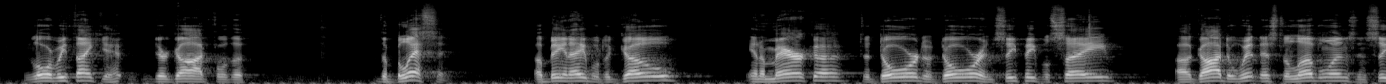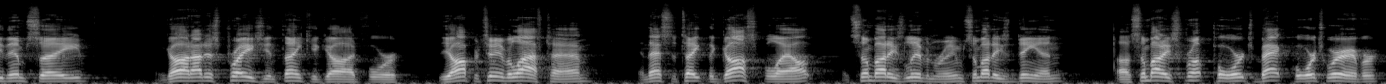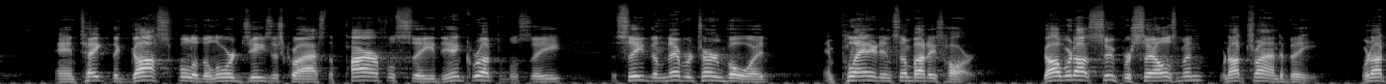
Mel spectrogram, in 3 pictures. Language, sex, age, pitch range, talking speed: English, male, 50-69, 125-170 Hz, 160 wpm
